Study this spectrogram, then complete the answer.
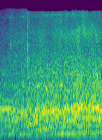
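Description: A rallycross car engine roars at a distance as tires hiss and scrub across the surface in a brief skid.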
